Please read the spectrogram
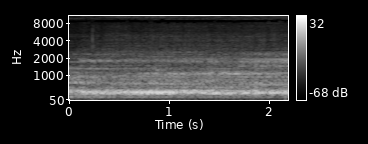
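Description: A steady, low droning sound effect played through the speaker of a Tekky Design Fogging Grim Reaper Halloween animatronic during its demo, swelling slightly about half a second in.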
